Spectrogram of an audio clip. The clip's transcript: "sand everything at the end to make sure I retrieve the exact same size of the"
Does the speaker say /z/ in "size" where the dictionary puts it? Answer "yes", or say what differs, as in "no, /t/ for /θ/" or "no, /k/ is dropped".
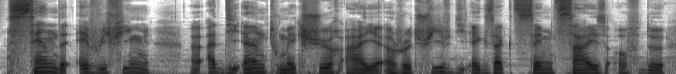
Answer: yes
